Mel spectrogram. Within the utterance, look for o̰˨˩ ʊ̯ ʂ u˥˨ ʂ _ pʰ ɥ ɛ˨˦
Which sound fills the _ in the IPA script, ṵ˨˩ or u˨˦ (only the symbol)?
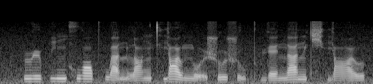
ṵ˨˩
